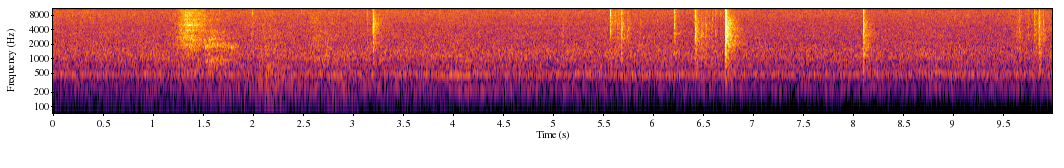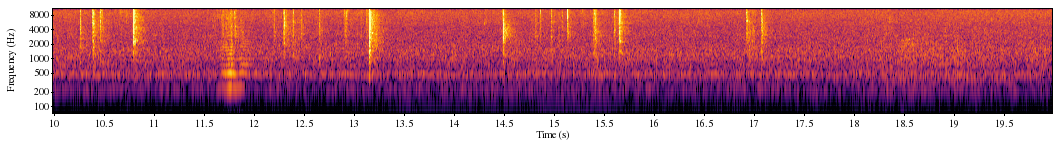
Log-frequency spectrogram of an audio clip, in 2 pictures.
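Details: Massed honey bees buzz steadily during removal of their hive from an old home in Donna, Texas; the low drone runs the whole time beneath scattered clicks, scrapes and knocks from handling tools.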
